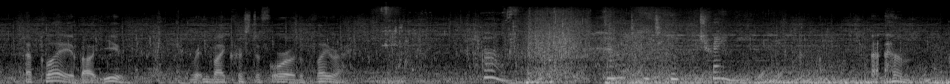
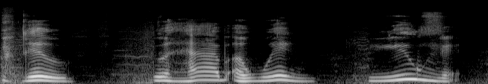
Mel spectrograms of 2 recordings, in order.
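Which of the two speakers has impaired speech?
The second: cerebral palsy; affects voice.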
